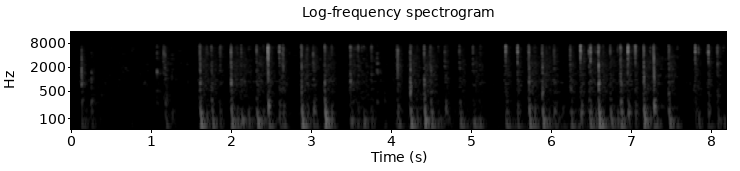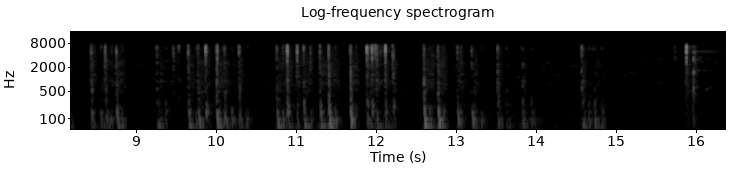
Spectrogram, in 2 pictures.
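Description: Typing on a computer keyboard: runs of quick keystrokes broken by short pauses, starting about a second and a half in and stopping shortly before the end.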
